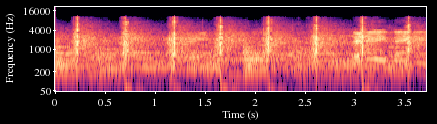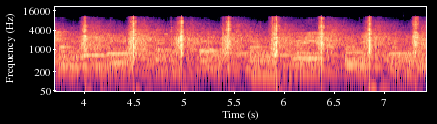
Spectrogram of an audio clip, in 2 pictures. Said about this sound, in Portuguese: Vamos bater palmas mais uma vez.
